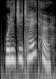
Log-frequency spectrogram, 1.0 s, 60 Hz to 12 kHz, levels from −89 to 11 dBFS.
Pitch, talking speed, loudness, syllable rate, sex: 225 Hz, 300 wpm, -15 LUFS, 6.5 syllables/s, female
